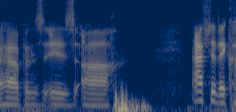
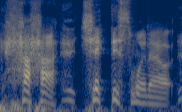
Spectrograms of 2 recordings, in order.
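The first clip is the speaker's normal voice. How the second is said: mock boast; 5 semitones higher, 7 dB louder than usual. Ruby and Sapphire boast.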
